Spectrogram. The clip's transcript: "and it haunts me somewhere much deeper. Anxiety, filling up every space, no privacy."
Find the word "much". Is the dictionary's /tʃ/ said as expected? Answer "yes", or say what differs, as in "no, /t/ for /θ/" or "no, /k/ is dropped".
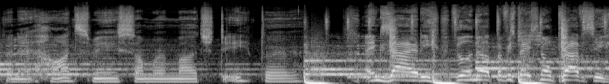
yes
